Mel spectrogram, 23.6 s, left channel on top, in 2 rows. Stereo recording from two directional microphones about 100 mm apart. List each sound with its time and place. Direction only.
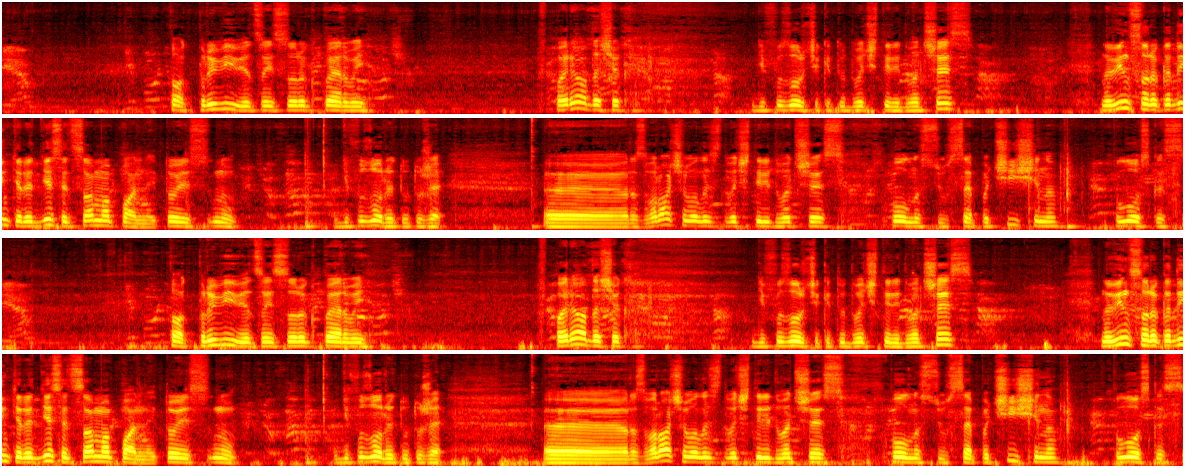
1.6 s speech: 20° right (ahead or behind)
5.5 s speech: 25° right (ahead or behind)
7.5 s speech: 25° right (ahead or behind)
10.8 s speech: 15° right (ahead or behind)
15.2 s speech: 15° right (ahead or behind)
